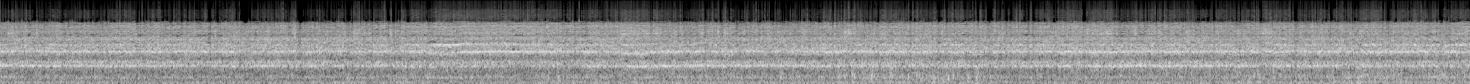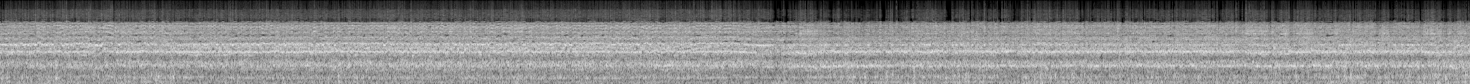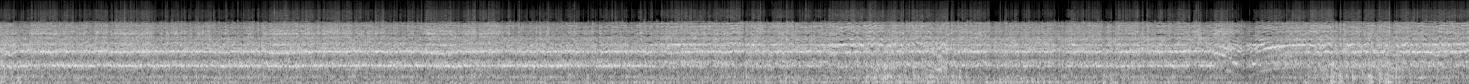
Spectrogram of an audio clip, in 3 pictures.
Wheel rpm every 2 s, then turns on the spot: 230, 230, 230, 230, 230, 230, 230, 220, 220, 210, 210, 220, 230, 230, 230, 230, 230, 230, 230, 230, 210, 200.
none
